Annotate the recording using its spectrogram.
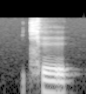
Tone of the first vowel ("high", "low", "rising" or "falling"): low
